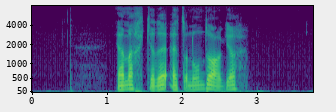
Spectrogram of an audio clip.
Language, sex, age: Norwegian, male, 36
